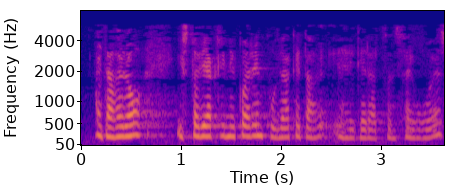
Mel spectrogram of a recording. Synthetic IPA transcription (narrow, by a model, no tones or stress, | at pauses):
e̞t̪aɣe̞ɾo̞ist̪o̞ɾiakliniko̞aɾe̞ŋkuðake̞t̪aɡe̞ɾat͡se̞nsajɣ̞ue̞s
